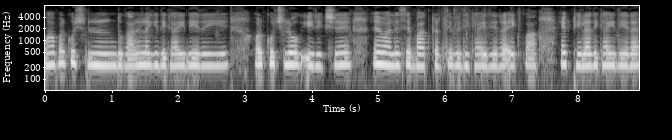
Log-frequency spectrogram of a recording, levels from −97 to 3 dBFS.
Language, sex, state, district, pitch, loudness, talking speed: Hindi, female, Uttar Pradesh, Muzaffarnagar, 230 Hz, -16 LUFS, 200 wpm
